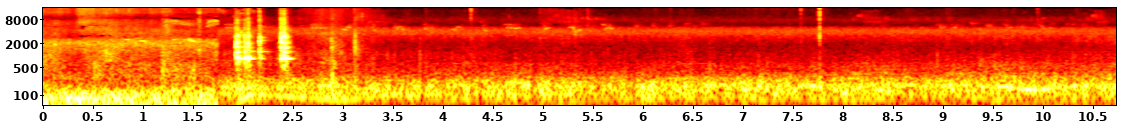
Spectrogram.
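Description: Near silence outdoors, broken about two seconds in by a quick cluster of three or four sharp knocks or clicks, then quiet background with a few faint high chirps.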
